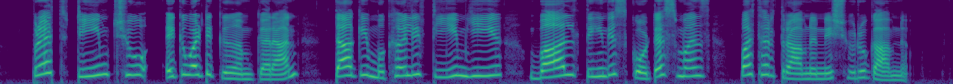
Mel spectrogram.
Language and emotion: Kashmiri, neutral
